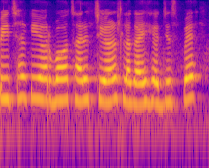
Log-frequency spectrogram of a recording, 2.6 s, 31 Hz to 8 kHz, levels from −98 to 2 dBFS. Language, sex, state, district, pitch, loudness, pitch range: Hindi, female, Jharkhand, Garhwa, 290 Hz, -14 LUFS, 275-300 Hz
